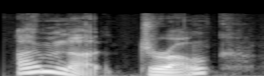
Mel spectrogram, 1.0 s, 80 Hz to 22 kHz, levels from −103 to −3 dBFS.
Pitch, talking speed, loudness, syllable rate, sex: 180 Hz, 180 wpm, -17 LUFS, 4.4 syllables/s, female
